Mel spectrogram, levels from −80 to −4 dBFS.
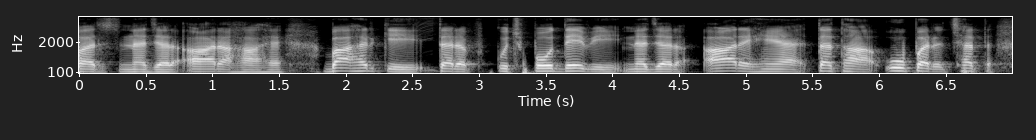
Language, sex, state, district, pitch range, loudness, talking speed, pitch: Hindi, male, Chhattisgarh, Sukma, 125-150 Hz, -15 LUFS, 160 wpm, 130 Hz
